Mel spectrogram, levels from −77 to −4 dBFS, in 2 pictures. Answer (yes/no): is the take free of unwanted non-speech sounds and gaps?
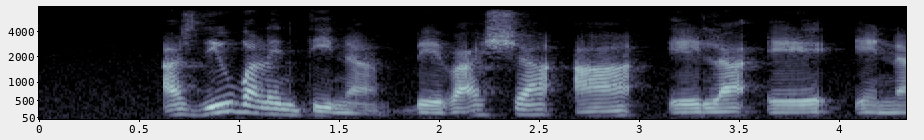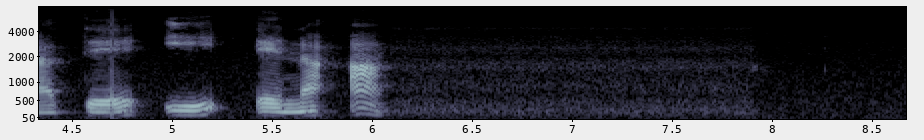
yes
